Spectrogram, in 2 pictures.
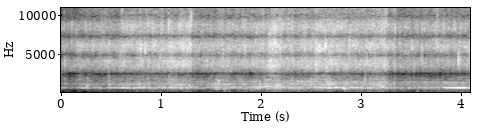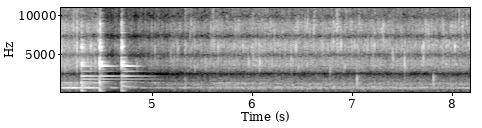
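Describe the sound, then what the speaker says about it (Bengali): Turmeric powder stirred into spices frying for goat curry, a continuous sizzle under scraping strokes, broken by two sharp metallic clinks of the spoon against the pan before the frying settles lower. "হলুদের গুঁড়োটা দিয়ে দিচ্ছি, দিয়ে ভালো করে নাড়িয়ে নিচ্ছি।"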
